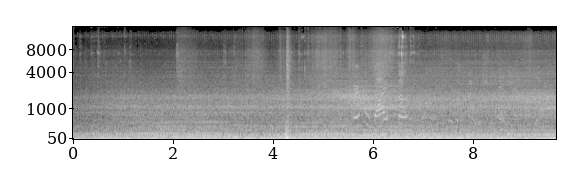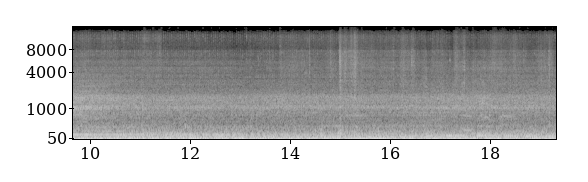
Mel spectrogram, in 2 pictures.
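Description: A car engine hums with a low, steady rumble.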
